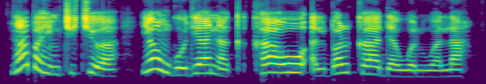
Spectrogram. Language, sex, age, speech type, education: Hausa, female, 15-29, spontaneous, tertiary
